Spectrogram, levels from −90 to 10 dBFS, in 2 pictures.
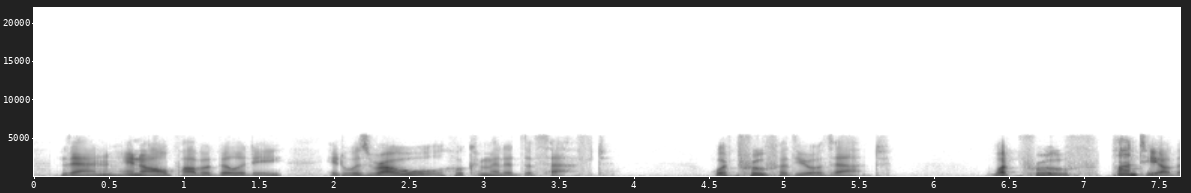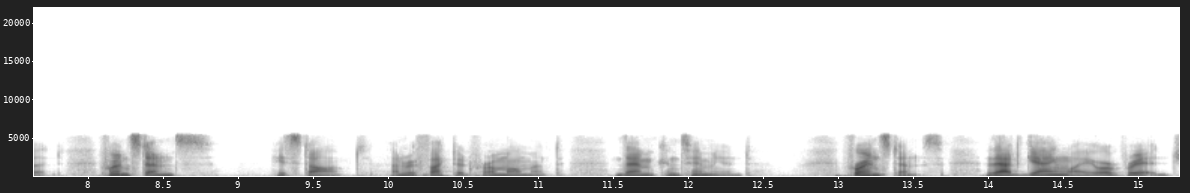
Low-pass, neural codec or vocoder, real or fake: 5.4 kHz; codec, 24 kHz, 0.9 kbps, WavTokenizer, small release; fake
